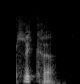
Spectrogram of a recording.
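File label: "plica", British English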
